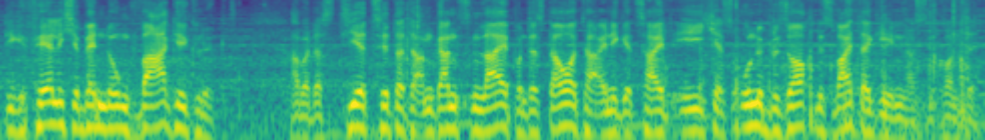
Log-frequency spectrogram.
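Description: A man playing a brave, composed European traveller who narrates his desert adventure in measured, literary sentences. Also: mid-range voice, close to an everyday voice. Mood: composed, suspenseful. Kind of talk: scripted first-person radio drama narration.

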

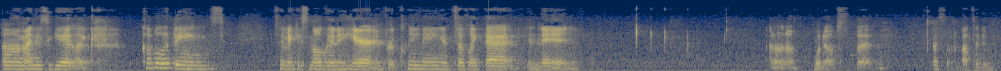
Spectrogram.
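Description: A woman's voice: medium pitch, animated, a little slow, creaky, long pauses, highs cut off, background noise. A young woman in her twenties chatting casually and playfully in her apartment kitchen as she films a vlog on a handheld phone. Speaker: vlogger.

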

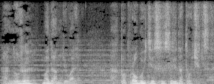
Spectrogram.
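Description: An insistent police sergeant in a radio drama. His low voice sits back from the microphone, with clear music behind it. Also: very animated, normal speed. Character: insistent male police sergeant questioning a patient. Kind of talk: radio play acting. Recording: distant from the microphone.

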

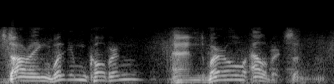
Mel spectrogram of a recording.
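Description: A man's voice: a little high, wildly swooping pitch, measured pace, gravelly, music in the background. An American man announcing on 1950s television with a polished sales delivery. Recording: dull 1950s TV kinescope, faint noise.

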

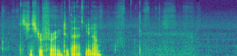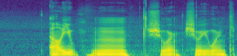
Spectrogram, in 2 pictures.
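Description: A man playing an amorous, giggly student boyfriend in an intimate ASMR roleplay, talking haltingly and teasingly close to the mic. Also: a bass voice, big pitch swings, creaky, exaggerated voice. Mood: flustered, amused. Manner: halting, soft-spoken, chuckling, teasing. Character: amorous, giggly young male student boyfriend trying to study. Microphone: close microphone, dry.

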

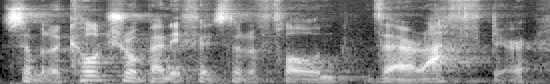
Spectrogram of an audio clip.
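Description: A man's voice: lowish voice, animated, fairly quick. An older man from the north of England speaking from the audience seats of a lecture theatre on a handheld mic, rambling with many restarts. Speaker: audience member. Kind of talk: audience question. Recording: echoey lecture hall.

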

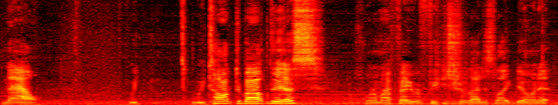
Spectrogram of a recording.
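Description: Middle-aged man, high-pitched, informal car-walkaround presenter, recorded on camera in a truck cab with some background noise. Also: normal speed, fairly bright tone. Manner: folksy, informal. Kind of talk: casual vehicle walkaround. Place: inside a pickup truck cab in a parking lot. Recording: camera audio with cabin noise.

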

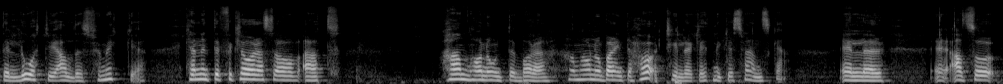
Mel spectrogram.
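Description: A woman giving an explanatory public lecture in a measured, pausing and somewhat hesitant way. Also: medium pitch, a little mellow. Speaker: lecturer, speech-language pathologist. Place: wood-panelled lecture hall, indoors. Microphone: headset.

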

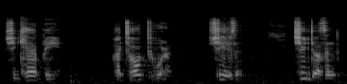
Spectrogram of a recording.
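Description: A man's voice: high voice, lively intonation, unhurried, gravelly, bright, forceful tone, voice pushed up, exaggerated voice. A man voicing an anxious, desperate young village man with an eager, pleading manner in a storybook reading. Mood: disbelieving.

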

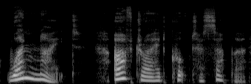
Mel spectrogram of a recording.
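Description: A gentle young British schoolteacher from a children's audiobook drama. Her voice is breathy and expressive, careful and a little timid, in a dry studio sound. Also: mid-range voice, moderate pace, no room sound. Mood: resigned.

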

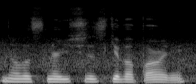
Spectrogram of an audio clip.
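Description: A man voicing a possessive, taunting demon husband in an ASMR roleplay, with a mocking manner and a gravelly voice. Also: mid-range voice, little pitch movement, quick pace, dark tone, slight background noise, natural voice, poor audio.

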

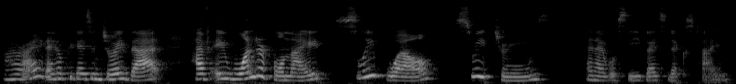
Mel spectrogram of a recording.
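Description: A young woman reading a children's storybook aloud in an expressive, teacherly way with careful pauses. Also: a little high, creaky. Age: young adult.

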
